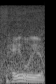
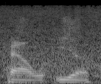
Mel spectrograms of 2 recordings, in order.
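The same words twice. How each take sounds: First: The word has an 'ee' vowel sound after the L. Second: The word has no 'ee' vowel sound after the L. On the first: The speaker calls it wrong. "some people are saying Palia" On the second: The speaker calls it right. "there's no e in there. It's just Palia"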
